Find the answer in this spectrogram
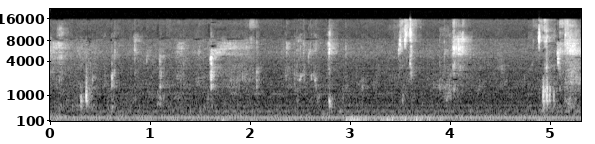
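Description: Quiet chewing of food close to the microphone, with scattered small clicks and rustles, over a steady low hum.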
